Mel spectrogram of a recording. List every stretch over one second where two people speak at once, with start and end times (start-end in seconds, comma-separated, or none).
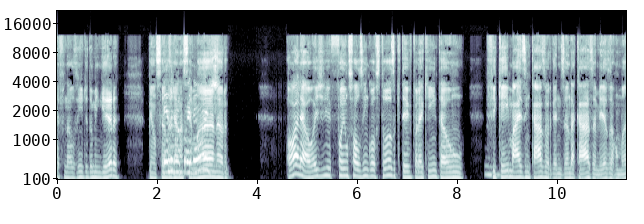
2.1-3.3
